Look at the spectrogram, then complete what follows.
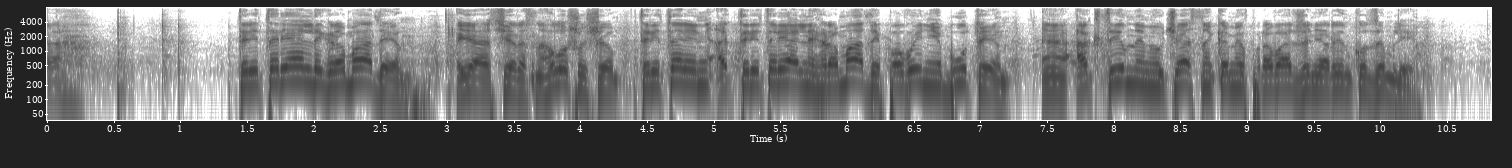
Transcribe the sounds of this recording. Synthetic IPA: t̪eɾʲɪt̪ɔɾʲɪalʲnɐjɣɾɐmɑd̪ɪjaʃt͡ʃɛɾɐsnɐɦɐlˠɔʂʊjʊʃt͡ʃɔt̪t̪t̪eɾʲɪt̪ɔɾʲɪalʲnɪjɦɾɐmɑd̪ɪpɔʋɪnʲːibut̪ɪɐkt̪ɪwnɪmɪʊt͡ʃasʲnɪkɐmʲɪwpɾɔʋɑʒenʲːɐɾɪnkʊzemlʲḭ

